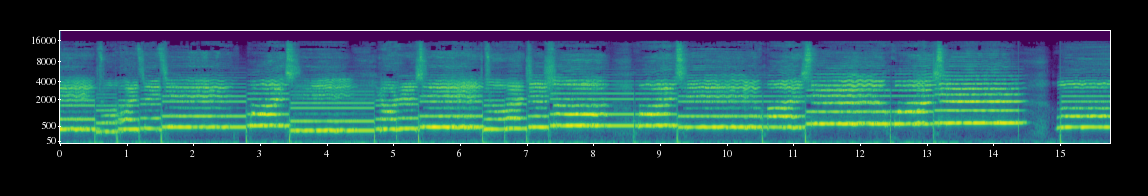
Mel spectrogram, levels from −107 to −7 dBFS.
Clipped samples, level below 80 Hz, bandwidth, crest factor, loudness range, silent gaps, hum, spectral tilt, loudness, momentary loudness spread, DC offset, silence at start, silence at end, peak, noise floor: under 0.1%; -54 dBFS; 16 kHz; 14 dB; 3 LU; none; none; -2 dB/octave; -17 LUFS; 8 LU; under 0.1%; 0 s; 0 s; -4 dBFS; -40 dBFS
